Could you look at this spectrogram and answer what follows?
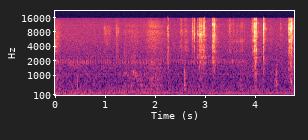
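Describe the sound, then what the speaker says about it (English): Scissors making small snips in paper during a crafting session, a series of faint, quick clips that grow more frequent toward the end over a quiet hum. "So now before I glue this on, I'm gonna do little snips."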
